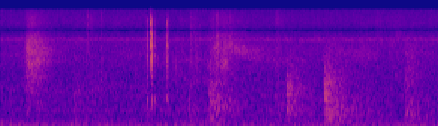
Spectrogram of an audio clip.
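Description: Faint handling and movement noises: a few soft shuffles and rustles with a couple of sharp clicks about a second and a half in, as a handheld camera is carried to a new spot.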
